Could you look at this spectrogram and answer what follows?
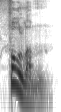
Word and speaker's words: Fulham: Pronounced fulom. Thank you, Alice. There. Thank you, my friend. Fulham.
